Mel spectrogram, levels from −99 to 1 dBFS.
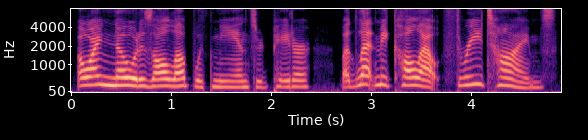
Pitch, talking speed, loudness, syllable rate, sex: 245 Hz, 220 wpm, -18 LUFS, 4.9 syllables/s, female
